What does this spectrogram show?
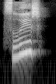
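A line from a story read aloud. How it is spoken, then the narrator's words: Roared. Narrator (Russian): взревел Алюсик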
